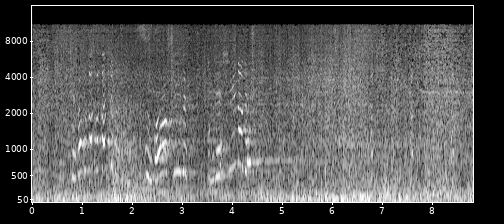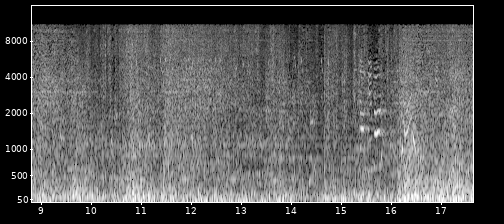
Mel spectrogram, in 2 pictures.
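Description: Weapons clash and energy blasts boom in a noisy, fast fight.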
